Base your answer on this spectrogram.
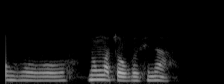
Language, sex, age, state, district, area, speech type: Manipuri, female, 30-45, Manipur, Imphal West, urban, conversation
